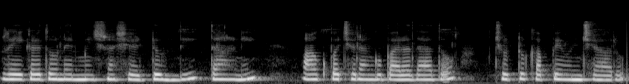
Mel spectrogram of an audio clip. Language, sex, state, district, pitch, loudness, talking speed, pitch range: Telugu, female, Telangana, Mahabubabad, 235 Hz, -15 LUFS, 105 wpm, 220-240 Hz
